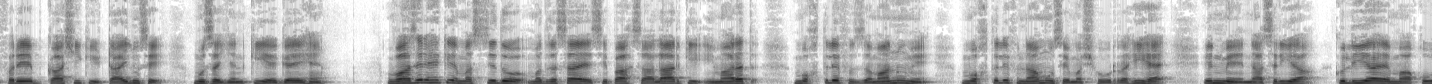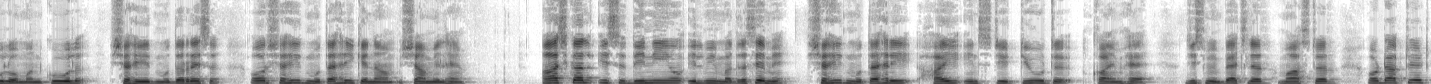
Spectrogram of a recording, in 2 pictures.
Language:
Urdu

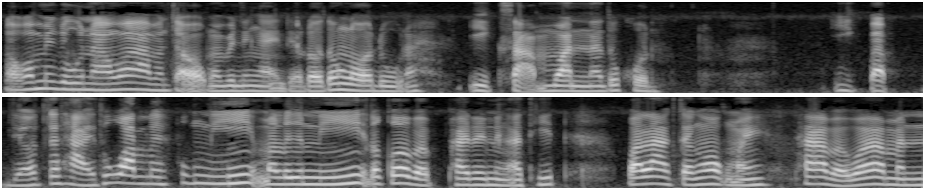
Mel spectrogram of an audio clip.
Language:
Thai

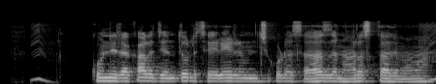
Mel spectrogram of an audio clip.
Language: Telugu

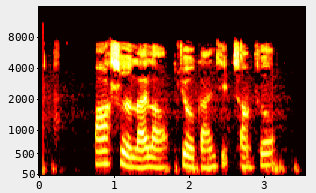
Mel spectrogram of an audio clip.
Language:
Chinese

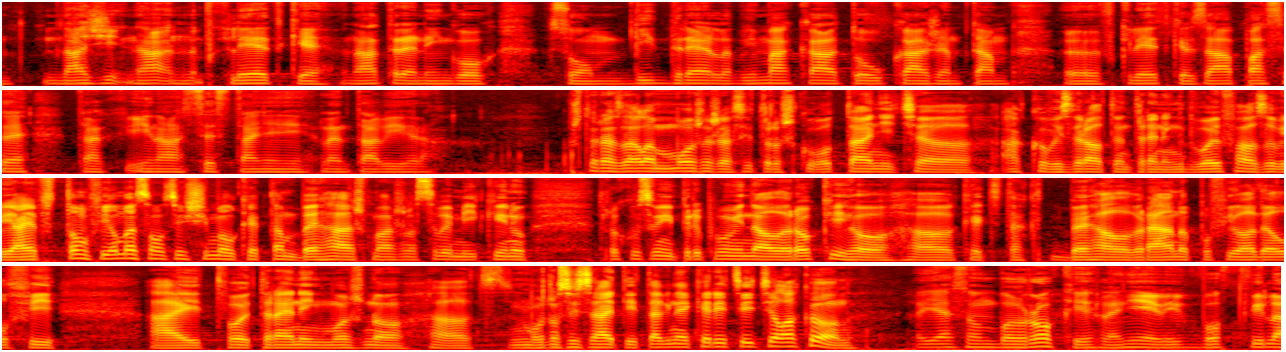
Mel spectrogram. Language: Slovak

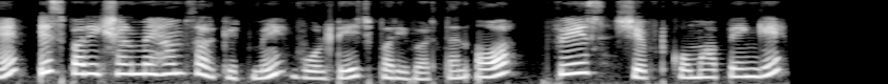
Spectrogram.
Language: Hindi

